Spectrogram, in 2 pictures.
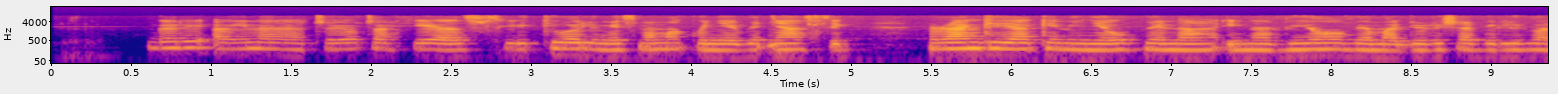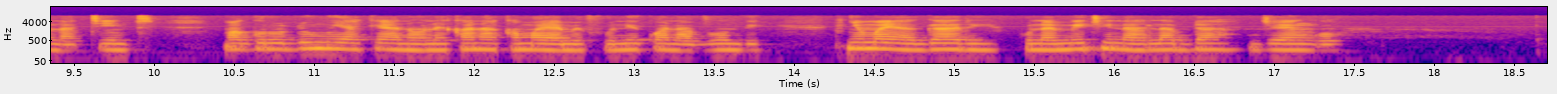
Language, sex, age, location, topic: Swahili, female, 18-24, Nairobi, finance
